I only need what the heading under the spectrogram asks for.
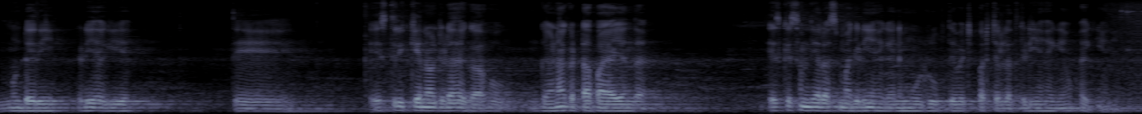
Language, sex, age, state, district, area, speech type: Punjabi, male, 30-45, Punjab, Patiala, rural, spontaneous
